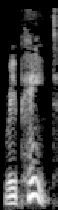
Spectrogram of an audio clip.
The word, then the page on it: repaint: British English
